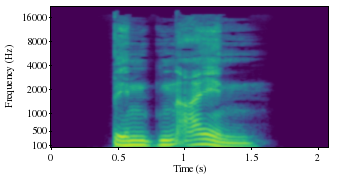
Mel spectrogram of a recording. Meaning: inflection of einbinden: 1. first/third-person plural present 2. first/third-person plural subjunctive I
- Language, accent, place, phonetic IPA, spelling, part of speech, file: German, Germany, Berlin, [ˌbɪndn̩ ˈaɪ̯n], binden ein, verb, De-binden ein.ogg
